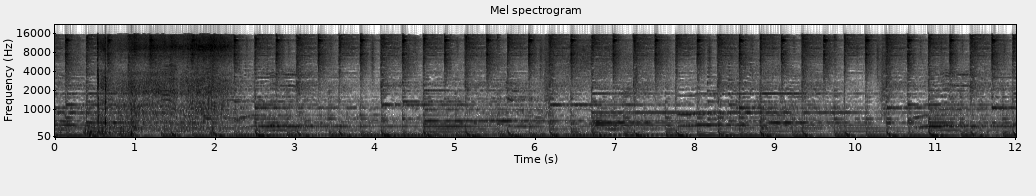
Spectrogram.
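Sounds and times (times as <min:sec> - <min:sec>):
background music: 0:00.0 - 0:12.0
burst of rushing noise: 0:00.4 - 0:02.4.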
